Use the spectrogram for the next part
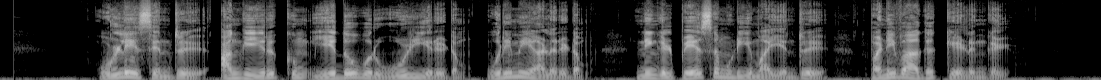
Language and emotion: Tamil, neutral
